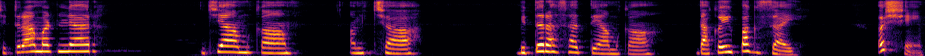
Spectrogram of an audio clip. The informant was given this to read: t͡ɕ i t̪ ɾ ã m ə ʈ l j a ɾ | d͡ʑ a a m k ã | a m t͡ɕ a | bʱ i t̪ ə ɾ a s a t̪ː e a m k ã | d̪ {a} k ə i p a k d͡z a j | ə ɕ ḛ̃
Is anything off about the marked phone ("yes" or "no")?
no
